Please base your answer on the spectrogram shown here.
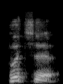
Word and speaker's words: Butsu: Butsu is the Japanese way of pronouncing Buddha, which literally means a being who has awakened.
